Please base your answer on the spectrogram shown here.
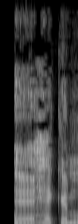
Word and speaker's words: Hickenlooper: Amy Klobuchar, yeah, Kamala Harris, Bernie Sanders, John Hickenlooper. Hickenlooper. Well, it's a Dutch name. Heckenloper.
